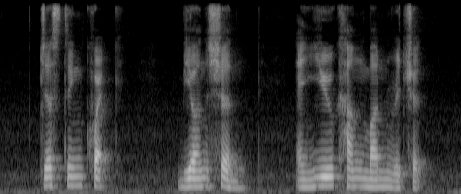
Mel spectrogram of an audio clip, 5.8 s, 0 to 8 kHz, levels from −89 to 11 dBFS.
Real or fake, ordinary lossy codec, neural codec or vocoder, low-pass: real; none; none; 7.2 kHz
